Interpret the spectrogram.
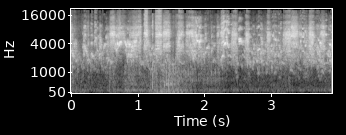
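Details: Cheerful budgie chirping, a rapid stream of high twittering notes and fleeting clear whistles, with a brief lower rustle near the middle.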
